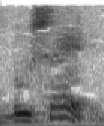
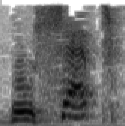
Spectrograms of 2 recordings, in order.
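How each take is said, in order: First: The final T is left silent. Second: The final T is clearly sounded. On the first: The speaker calls it right. "The T is silent" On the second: The speaker calls it wrong. "If you said Boussette to a Frenchman"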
